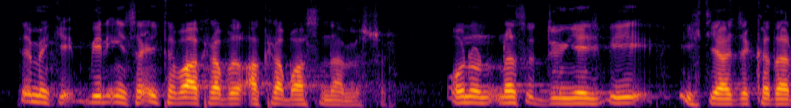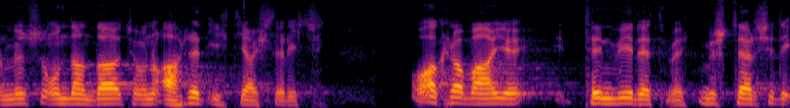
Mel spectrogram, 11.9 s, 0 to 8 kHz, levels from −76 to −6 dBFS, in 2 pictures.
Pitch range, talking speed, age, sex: 140-170 Hz, 130 wpm, 60-79, male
